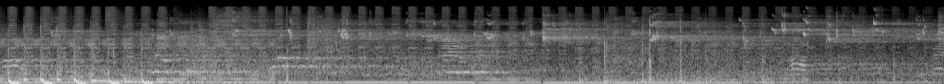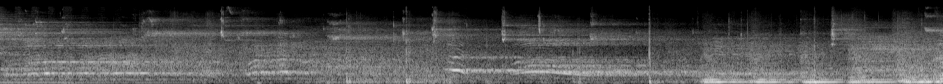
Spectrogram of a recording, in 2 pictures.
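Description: Basketball bouncing on a gym floor, with players' voices in the echoing hall, under a mixtape beat whose deep bass drops out about seven seconds in and comes back near the end.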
